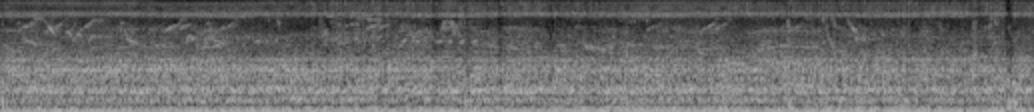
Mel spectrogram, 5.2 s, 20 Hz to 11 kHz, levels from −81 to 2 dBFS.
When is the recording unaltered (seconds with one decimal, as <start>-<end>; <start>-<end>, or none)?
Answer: 0.0-1.5; 3.1-3.7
